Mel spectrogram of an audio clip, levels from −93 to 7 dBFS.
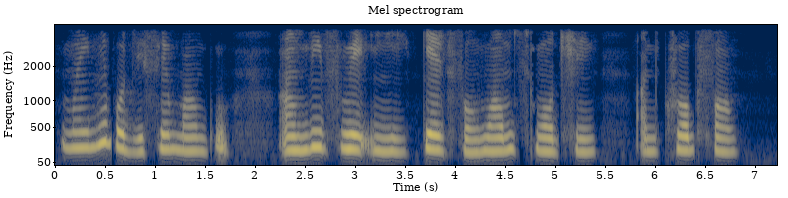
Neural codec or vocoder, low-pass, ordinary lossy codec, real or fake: autoencoder, 44.1 kHz, a latent of 192 numbers a frame, MeloTTS; 3.6 kHz; AAC, 24 kbps; fake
